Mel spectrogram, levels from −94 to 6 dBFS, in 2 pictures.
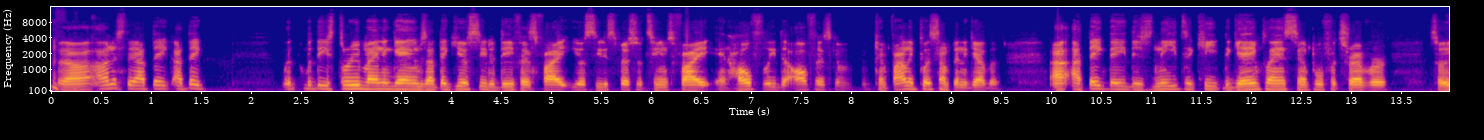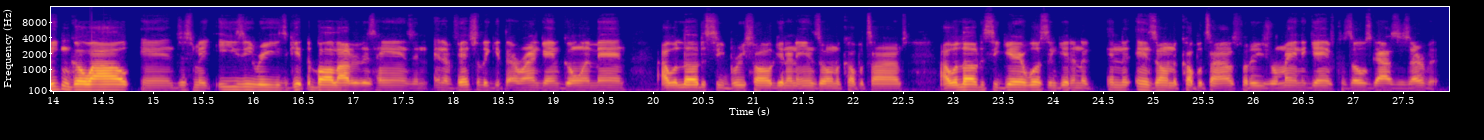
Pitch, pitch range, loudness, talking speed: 120 Hz, 110-155 Hz, -20 LUFS, 250 wpm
